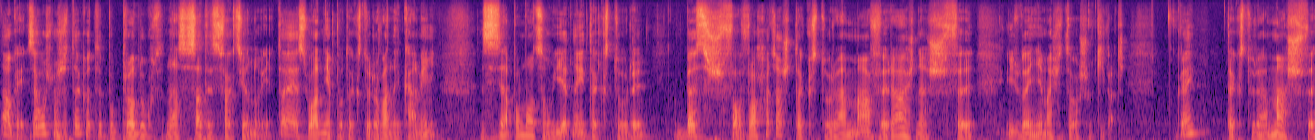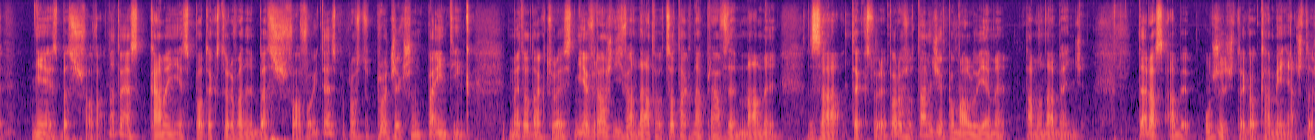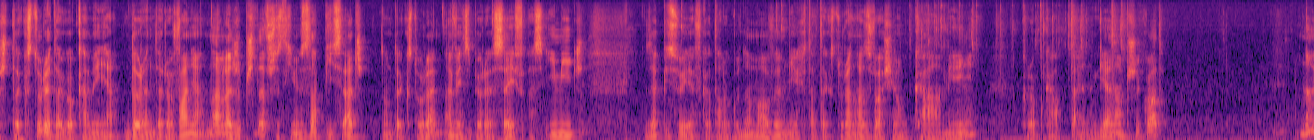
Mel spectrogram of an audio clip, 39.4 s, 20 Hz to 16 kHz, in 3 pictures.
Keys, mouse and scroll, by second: 0.1 middle click, 0.8-1.4 scroll down 5, 1.3 middle click, 2.1 middle click, 6.4 Tab, 7.0 Tab, 8.7 click, 10.8 click, 12.2 scroll up 3, 19.5 Tab, 19.9 Tab, 20.7 middle click, 21.9 shift+middle click, 22.7 middle click, 23.9 middle click, 28.9 click, 37.6 Return.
